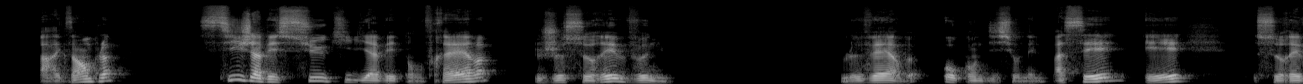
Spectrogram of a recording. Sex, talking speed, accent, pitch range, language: male, 90 wpm, French, 90-140 Hz, French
